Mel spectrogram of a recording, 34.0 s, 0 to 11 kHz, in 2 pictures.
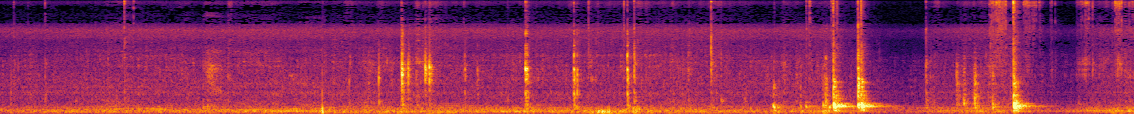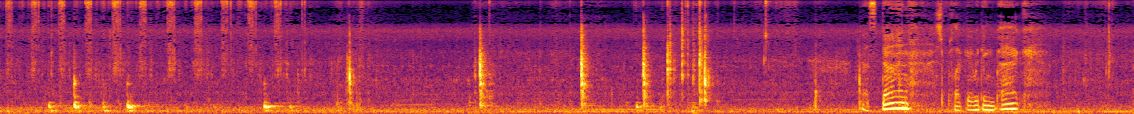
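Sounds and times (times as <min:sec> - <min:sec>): low steady hum: 0:00.0 - 0:34.0.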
